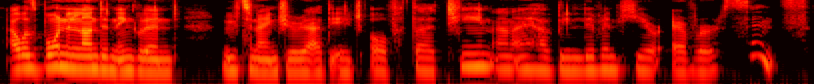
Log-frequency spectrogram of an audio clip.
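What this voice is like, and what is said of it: Distinctive accent. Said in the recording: “what's with the accent? Because that's one of the things that I get a lot.”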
